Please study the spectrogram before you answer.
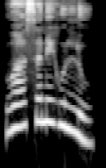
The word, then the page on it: ವಾಸನೆಹುಲ್ಲು: vāsane hullu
